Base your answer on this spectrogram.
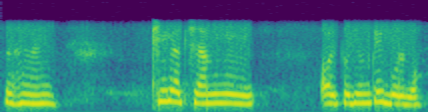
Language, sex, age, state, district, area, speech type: Bengali, female, 18-30, West Bengal, South 24 Parganas, rural, conversation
